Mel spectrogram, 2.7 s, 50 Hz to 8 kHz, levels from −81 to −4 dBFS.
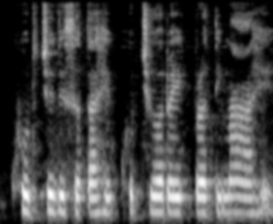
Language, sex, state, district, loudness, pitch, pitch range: Marathi, female, Maharashtra, Dhule, -14 LUFS, 205 Hz, 200-215 Hz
